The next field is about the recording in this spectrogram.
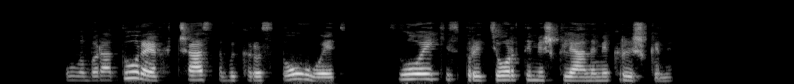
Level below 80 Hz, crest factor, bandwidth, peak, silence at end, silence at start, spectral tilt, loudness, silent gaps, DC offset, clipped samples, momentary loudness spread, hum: -68 dBFS; 18 dB; 7.8 kHz; -2 dBFS; 1.25 s; 0.65 s; -3.5 dB/octave; -18 LUFS; 1.72-1.78 s, 2.74-2.81 s, 3.48-3.88 s, 4.61-4.66 s; under 0.1%; under 0.1%; 15 LU; none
